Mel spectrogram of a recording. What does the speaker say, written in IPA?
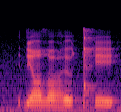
ɗ e ðˤ ɯ ɦ ə ʊ̯ ǃʰ e

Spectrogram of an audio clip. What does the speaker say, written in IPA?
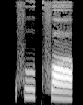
f uː k f ɒ

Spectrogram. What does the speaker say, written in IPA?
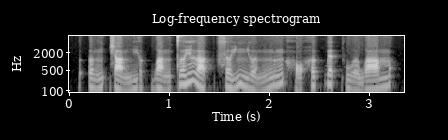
ʔ ə˨˩˦ ŋ c a˨˩˨ ŋ j ə˨˩ k̚ w a˨˩˨ ŋ t̪ ə˧˥ j l a˨˩ k̚ s ə˨˩˦ j ɲ əː˨˩˨ n ŋ ə˧˥ ŋ h ɔ˨˩˨ h əː˦˥ k̚ l ɛ˦˥ t̚ ʔ u˨˩ ə̯ w a˧˥ m

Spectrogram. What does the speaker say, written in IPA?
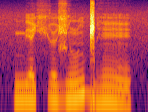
mʲ æ ç ø ʑ ũ ɡ͡ǁ ẽ

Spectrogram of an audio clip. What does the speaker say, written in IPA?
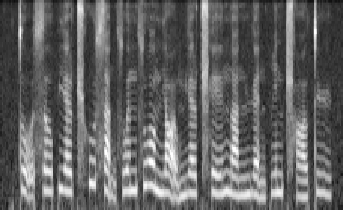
t̪ o̰˨˩ ʊ̯ s ɤ˨˦ p j ɛ˨˦ ʈ͡ʂʰ u˦ s a̰˨˩ n s w ə˦ n s w ɔ˥˨ n̪ j ɑ̰˨˩ ʊ̯ m j ɛ˨˦ ʈ͡ʂʰ e˨˦ ɪ̯ n̪ a˨˦ n m ɥ ɛ̰˨˩ n p i˦ n ʈ͡ʂʰ ɑ˨˦ ʊ̯ t̪ y˥˨

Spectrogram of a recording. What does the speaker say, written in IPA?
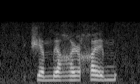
t͡ʃ ɛ m e ʁ e ɭ χ e m

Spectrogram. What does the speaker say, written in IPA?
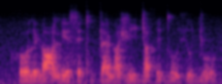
h o l i ɳ ɑː lʲ e s e tʼ ṳ ʈ æ ɳ ɑ ʒ i ɟ ɑ θ i d̪ u ç u ɟ u

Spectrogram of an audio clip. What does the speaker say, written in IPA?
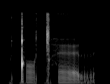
ǃ ɒ ǀʰ æ r

